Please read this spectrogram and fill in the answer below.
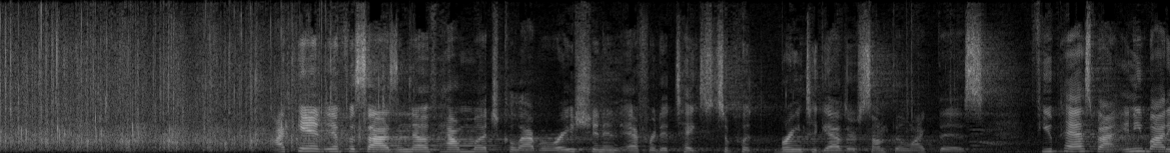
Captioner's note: cheers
